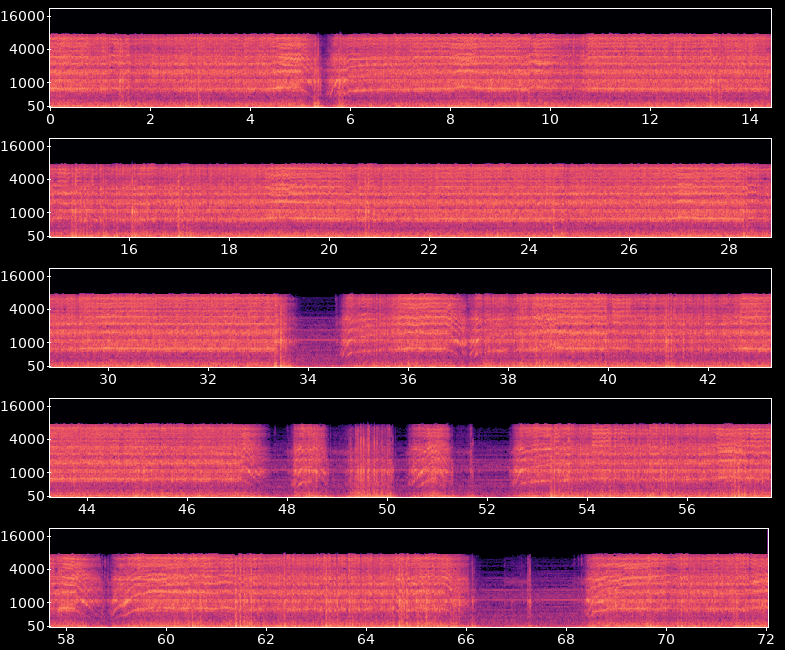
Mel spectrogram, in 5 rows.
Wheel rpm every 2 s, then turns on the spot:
200, 200, 160, 180, 200, 200, 200, 200, 200, 200, 200, 200, 200, 200, 200, 200, 160, 100, 160, 190, 200, 200, 200, 140, 20, 50, 100, 190, 200, 120, 200, 200, 170, 10, 120, 200.
48-52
